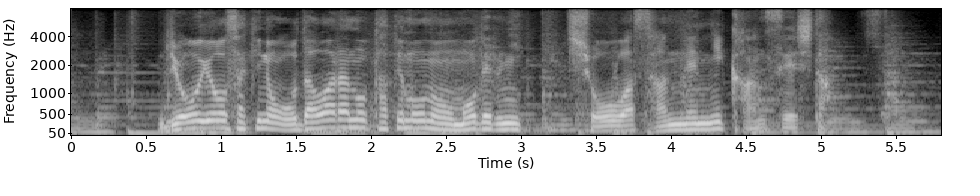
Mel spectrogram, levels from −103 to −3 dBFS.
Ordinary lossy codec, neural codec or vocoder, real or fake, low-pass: none; codec, 16 kHz, 6 kbps, DAC; fake; none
